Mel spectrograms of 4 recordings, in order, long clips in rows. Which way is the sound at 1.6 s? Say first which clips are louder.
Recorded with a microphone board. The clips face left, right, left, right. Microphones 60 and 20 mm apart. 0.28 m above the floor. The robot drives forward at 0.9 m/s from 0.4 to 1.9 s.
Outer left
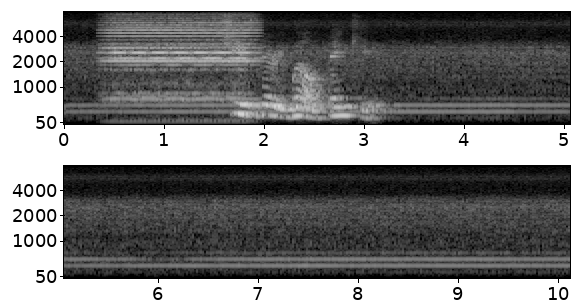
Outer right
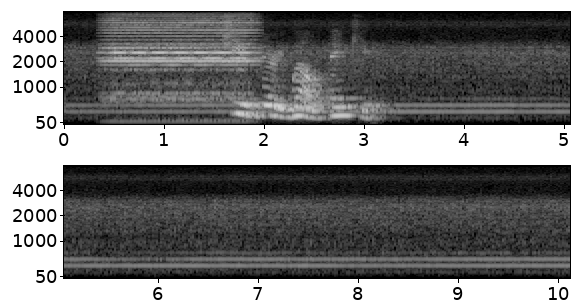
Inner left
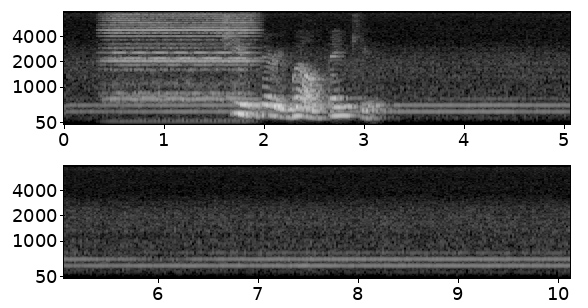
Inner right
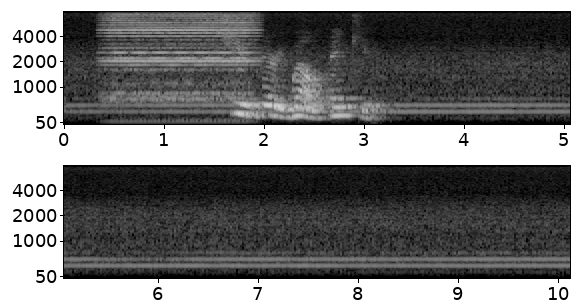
Outer left 1 dB, inner left 1 dB; 15° left (ahead or behind).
